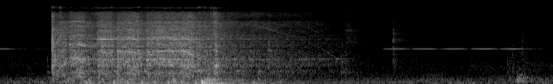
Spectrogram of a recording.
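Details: 2015 Fiat 500C Abarth MultiAir, sat a month in hot Texas July: starter whirs, engine catches briefly, runs rough and fades while re-priming by cranking; the MultiAir unit lost its oil prime as oil drained out.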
